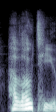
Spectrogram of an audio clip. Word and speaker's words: Haloti: We're like, why does Stan say Haloti? Like why is that the case? And then as it turns out, like years later, Haloti Ngata was like, oh yeah, by the way, that's actually how my name is pronounced.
